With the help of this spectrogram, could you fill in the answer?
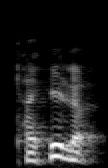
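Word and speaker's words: תהילה: Je sais que Louis II, ça dit louange et cantique, mais ici, ça devrait être Tehillah. C'est comme ça que le gars l'a prononcé. Tehillah.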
